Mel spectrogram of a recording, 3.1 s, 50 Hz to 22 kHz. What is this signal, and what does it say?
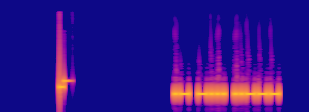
Morse code, heard as a keyed tone, about 38 wpm, 700 Hz. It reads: AB2
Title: USA Call Sign Prefixes - 40wpm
